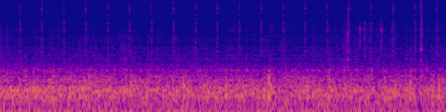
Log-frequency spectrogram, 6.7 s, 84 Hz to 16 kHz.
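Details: 2000 Jeep Grand Cherokee Limited (WJ) on the road gives repeated sharp front-end clunks about every half second; it starts after 30+ miles of driving and goes away for about 5 miles after sitting 5-10 minutes; cause unknown.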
